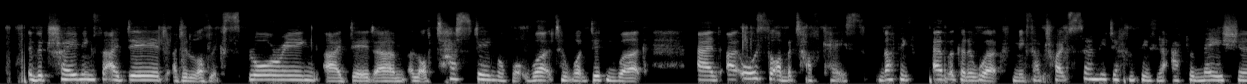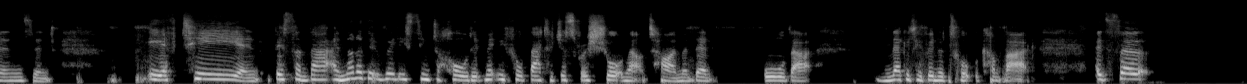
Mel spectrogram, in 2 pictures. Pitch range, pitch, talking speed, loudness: 180-225 Hz, 200 Hz, 215 wpm, -22 LUFS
